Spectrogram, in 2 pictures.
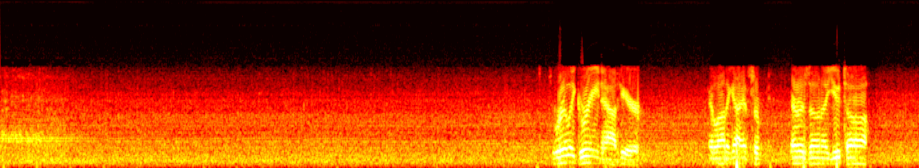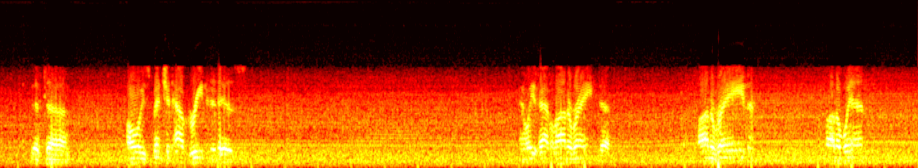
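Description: A paramotor trike engine drones in flight.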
